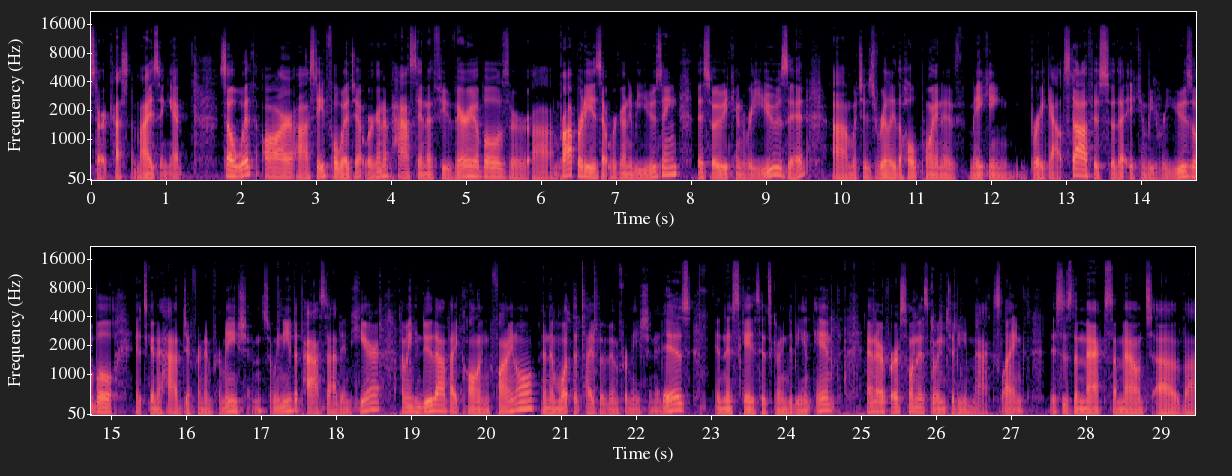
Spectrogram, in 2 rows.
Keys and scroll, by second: 17.5 Return, 18.3-19.5 typing, 20.9 i, 21.1 t, 21.4 space, 24.2-27.1 typing, 27.1 Return.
